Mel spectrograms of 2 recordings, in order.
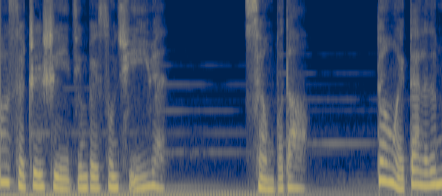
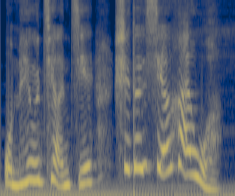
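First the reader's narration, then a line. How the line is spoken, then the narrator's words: Sudden desperate shout. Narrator (Chinese): 丁秀芬才忽然醒悟，大喊着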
